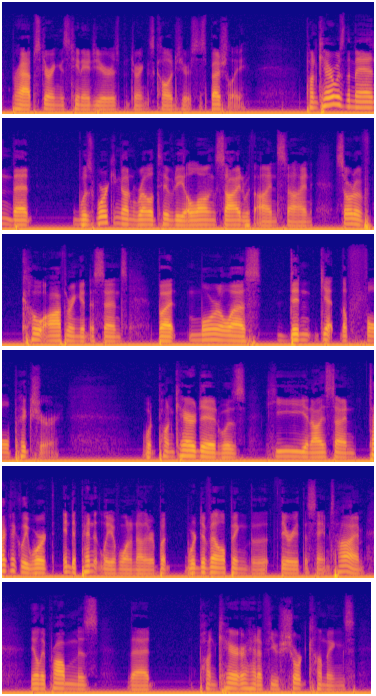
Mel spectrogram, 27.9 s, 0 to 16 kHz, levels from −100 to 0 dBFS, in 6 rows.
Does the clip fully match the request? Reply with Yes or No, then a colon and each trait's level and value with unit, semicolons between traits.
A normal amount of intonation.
No: wide, 5.8 semitones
